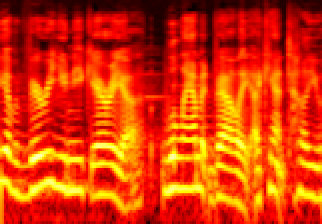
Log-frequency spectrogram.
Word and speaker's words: Willamette: We have a very unique area, Willamette Valley.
